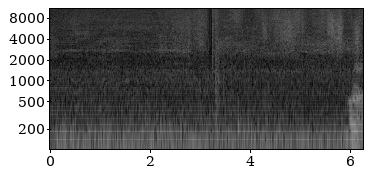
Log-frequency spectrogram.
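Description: Cleaner sprays onto a Detroit Diesel 671 engine in a 1947 bus as a steady, fairly faint hiss, with a brief click partway through and a slight rise in the spray noise near the end.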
